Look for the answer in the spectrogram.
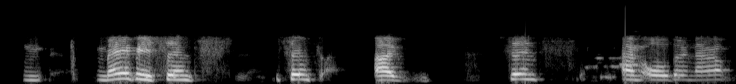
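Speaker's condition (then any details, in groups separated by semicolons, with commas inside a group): Cerebral palsy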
